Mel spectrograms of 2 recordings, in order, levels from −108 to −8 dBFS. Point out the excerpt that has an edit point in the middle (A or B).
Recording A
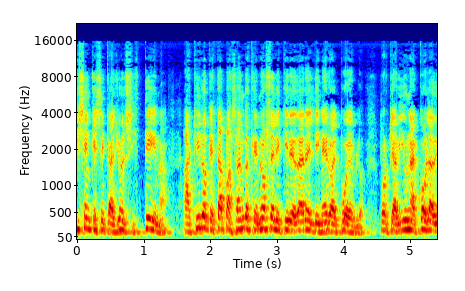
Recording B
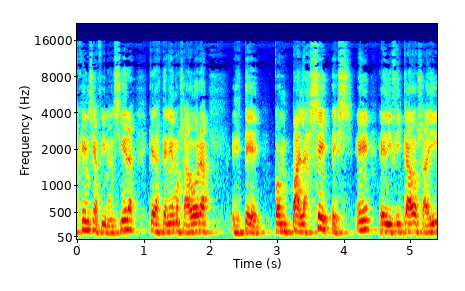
A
